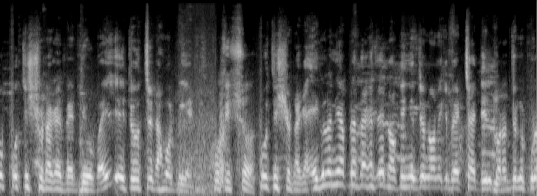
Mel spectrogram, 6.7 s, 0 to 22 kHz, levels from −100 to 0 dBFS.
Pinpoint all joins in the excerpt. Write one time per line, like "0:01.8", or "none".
none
